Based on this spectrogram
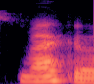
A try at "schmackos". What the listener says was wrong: No, not smack. No, SCH, schmackos. Makes dogs schmack their lips.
